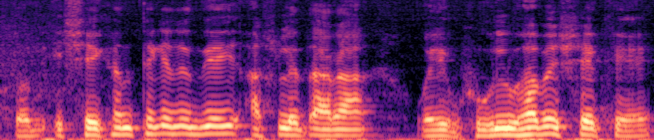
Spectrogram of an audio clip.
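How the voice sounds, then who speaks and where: Academic guy, warm mellow voice, slow careful lecture tone. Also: medium pitch, steady tone. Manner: deliberate, lecturing. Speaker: guest scholar. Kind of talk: academic discussion.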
